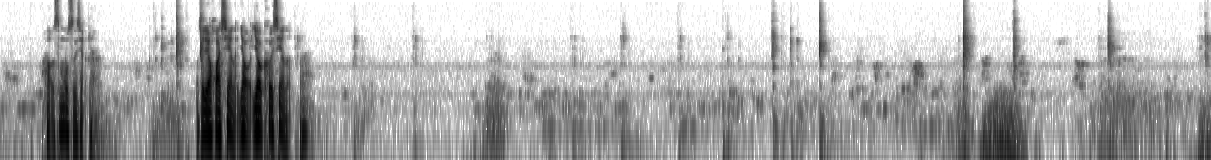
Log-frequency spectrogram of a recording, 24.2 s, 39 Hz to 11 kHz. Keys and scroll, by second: 1.6 space, 3.3 5, 3.4 space, 3.9 space, 5.8 ctrl+z, 9.7 ctrl+z, 11.4 ctrl+z, 12.3 ctrl+z, 13.5 ctrl+z, 15.4 space, 15.7 3, 16.3 space, 19.0 5, 19.2 space, 21.9 ctrl+z, 22.1 space, 23.9 ctrl+z, 24.0 space.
